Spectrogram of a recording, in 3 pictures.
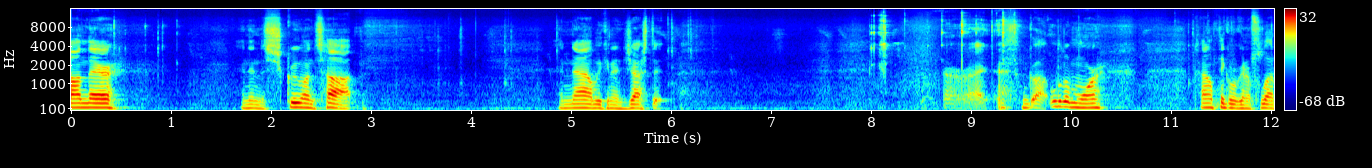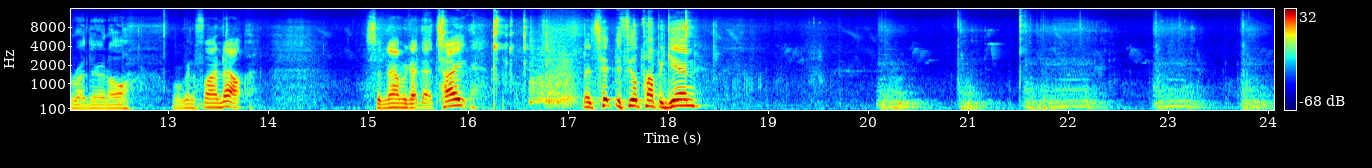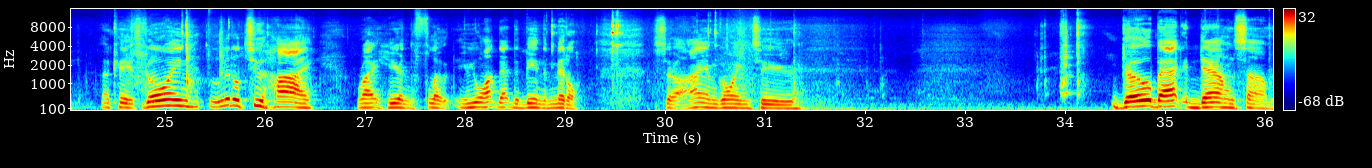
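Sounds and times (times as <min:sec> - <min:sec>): electric fuel pump whirring: 0:20.1 - 0:24.2.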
